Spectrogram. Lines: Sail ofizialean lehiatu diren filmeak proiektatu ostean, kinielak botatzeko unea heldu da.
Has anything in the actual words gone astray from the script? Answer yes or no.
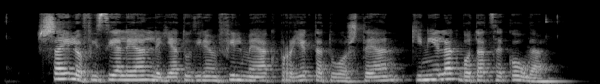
yes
